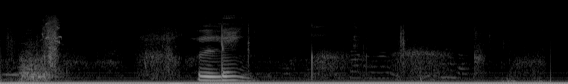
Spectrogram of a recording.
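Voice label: "ring", spoken word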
